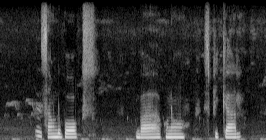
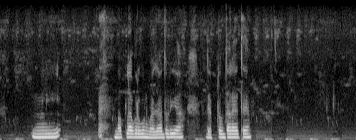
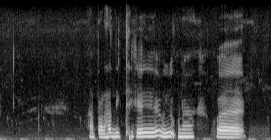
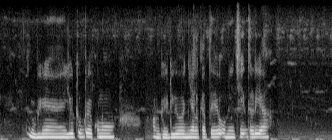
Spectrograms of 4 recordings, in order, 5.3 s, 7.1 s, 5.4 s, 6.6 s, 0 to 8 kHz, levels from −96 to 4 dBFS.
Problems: none marked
